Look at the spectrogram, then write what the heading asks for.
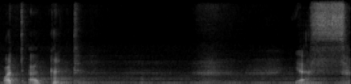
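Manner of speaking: barely voiced, under the breath; whispered aside. Real, not acted. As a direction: whisper the insult to yourself. Muttered insult aside.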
